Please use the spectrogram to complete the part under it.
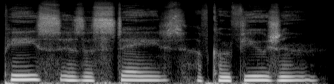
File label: FEM. SPOKEN; R&B Dance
